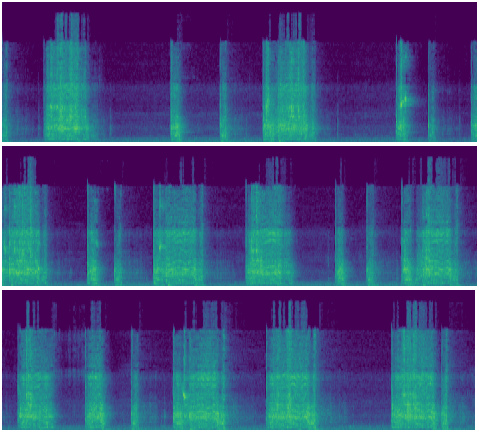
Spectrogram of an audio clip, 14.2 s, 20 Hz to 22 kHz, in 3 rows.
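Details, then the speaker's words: GY6 scooter after timing chain (46 link) adjustment and valve work, sprayed with starter fluid, battery getting low: repeated second-long bursts of fast starter whirring, engine spins with spark but never fires; cranks, no start, cause unknown. "Let's see if we can crank it over. Nope, same thing."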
